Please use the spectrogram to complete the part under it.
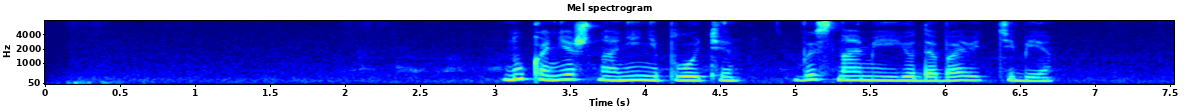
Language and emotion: Russian, neutral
